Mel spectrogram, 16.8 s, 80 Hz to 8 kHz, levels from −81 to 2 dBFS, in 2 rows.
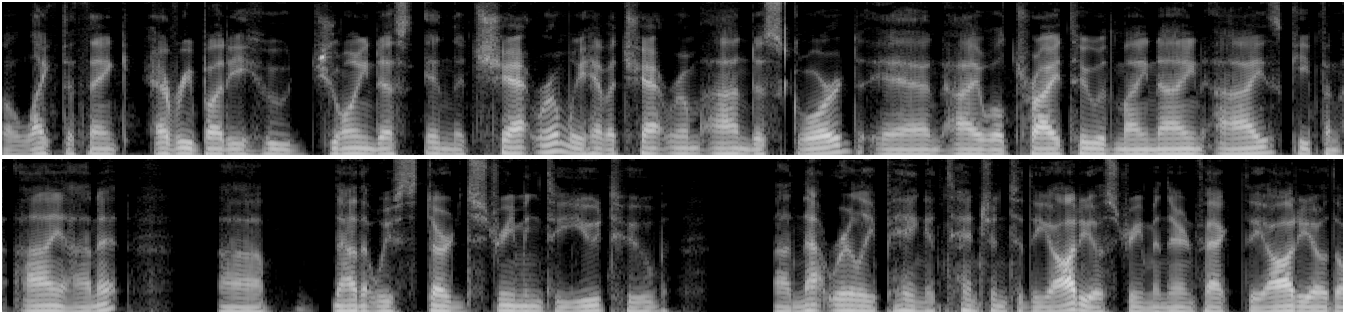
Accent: American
